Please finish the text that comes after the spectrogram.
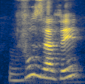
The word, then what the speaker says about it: vous avez: O vous sozinho ou na frente de uma consoante não pronuncia o S, mas aqui vem em frente de uma vogal, vamos fazer a liaison, o S tem o som de Z.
